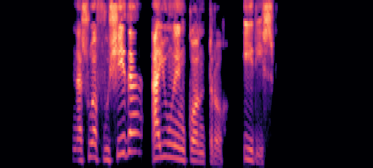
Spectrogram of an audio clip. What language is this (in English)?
Galician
